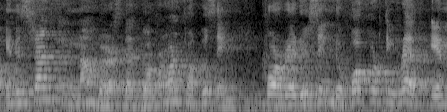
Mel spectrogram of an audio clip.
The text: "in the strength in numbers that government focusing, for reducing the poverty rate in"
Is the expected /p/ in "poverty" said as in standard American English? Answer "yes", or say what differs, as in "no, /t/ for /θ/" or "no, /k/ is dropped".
no, /f/ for /p/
